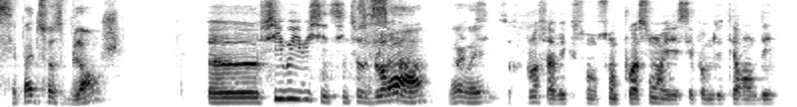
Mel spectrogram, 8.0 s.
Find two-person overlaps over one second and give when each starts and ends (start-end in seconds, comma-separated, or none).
3.5-4.9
